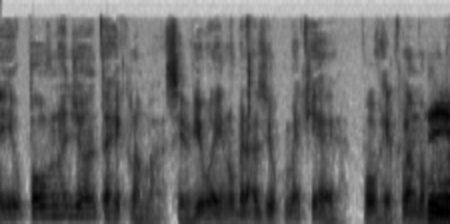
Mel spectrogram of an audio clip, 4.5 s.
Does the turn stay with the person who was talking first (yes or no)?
no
